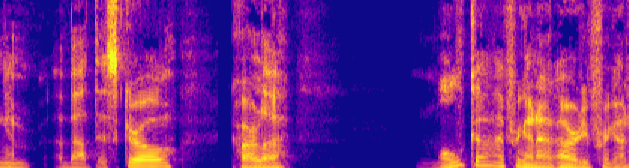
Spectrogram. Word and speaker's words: Homolka: He's telling him about this girl, Karla Homolka.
